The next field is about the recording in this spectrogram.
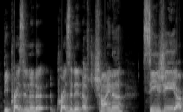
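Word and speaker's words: Xi: So, this news agency had a different spin on the call, noting that the president, president of China, Ci is how you say his name.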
